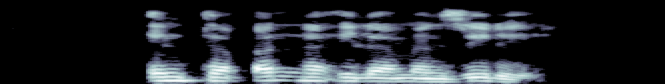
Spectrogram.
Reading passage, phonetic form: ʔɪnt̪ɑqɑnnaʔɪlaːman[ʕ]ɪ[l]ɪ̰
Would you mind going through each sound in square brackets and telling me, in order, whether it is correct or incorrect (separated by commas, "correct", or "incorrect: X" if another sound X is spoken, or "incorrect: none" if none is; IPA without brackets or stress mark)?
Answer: incorrect: z, correct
